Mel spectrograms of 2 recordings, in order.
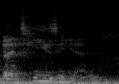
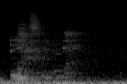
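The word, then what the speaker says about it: Batesian: for classes to pronounce this is not beian it's named after a guy named Henry Bates so it's basian or muan named after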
